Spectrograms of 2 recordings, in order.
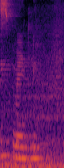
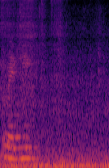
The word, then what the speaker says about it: Smedley: That is Ralph C. Smedley. You pronounced it as Ralph C. Medley.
